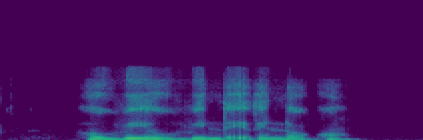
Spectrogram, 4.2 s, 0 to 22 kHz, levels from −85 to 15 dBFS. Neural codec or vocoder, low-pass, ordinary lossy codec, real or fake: autoencoder, 48 kHz, 128 numbers a frame, DAC-VAE, trained on Japanese speech; 10.8 kHz; Opus, 16 kbps; fake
